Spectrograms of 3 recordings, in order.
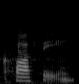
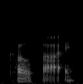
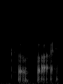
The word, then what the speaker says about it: Ko-fi: How is it not pronounced coffee with that logo so confusing?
